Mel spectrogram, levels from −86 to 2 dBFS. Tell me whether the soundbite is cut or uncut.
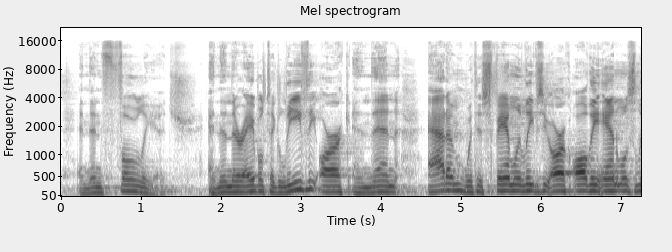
cut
